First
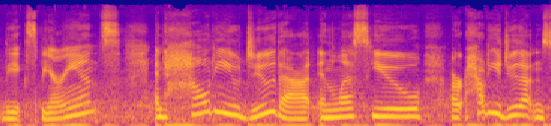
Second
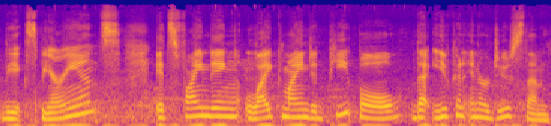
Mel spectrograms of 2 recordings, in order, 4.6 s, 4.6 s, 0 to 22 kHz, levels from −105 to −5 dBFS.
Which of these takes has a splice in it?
second; 1 cut; at 1.3 s

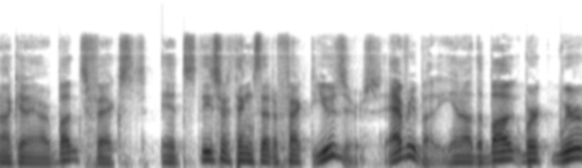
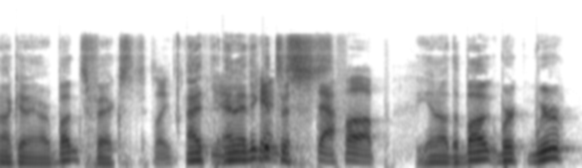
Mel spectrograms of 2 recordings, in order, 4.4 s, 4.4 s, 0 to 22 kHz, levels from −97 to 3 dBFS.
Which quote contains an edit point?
second; 2 cuts; at 1.1 s, 3.1 s

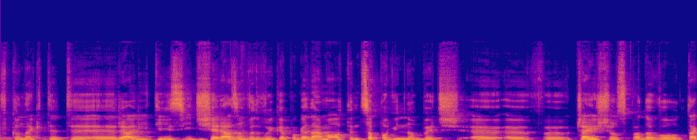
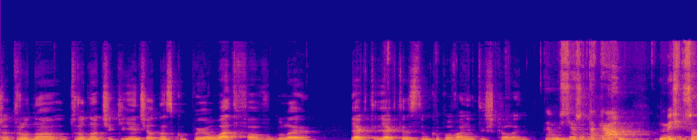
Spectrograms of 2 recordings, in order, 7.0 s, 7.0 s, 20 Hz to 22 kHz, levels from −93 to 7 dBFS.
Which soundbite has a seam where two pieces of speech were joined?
second; 1 cut; at 5.3 s

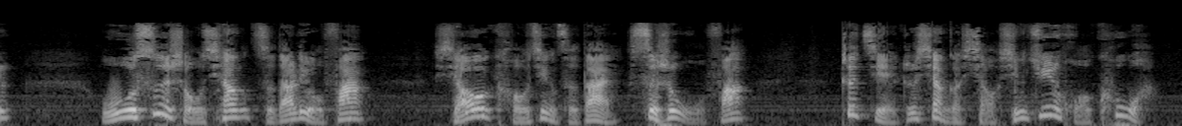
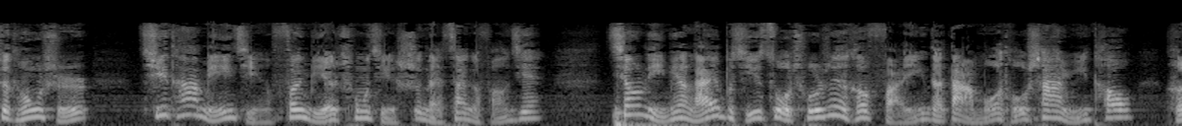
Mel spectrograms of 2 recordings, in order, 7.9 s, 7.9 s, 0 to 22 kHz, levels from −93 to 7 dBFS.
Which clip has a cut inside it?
first; 1 cut; at 2.8 s

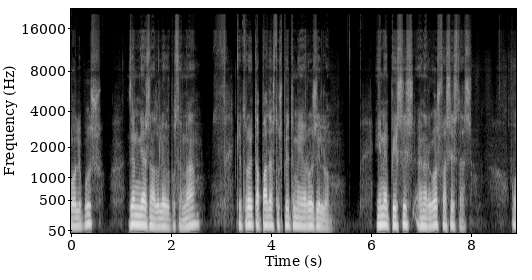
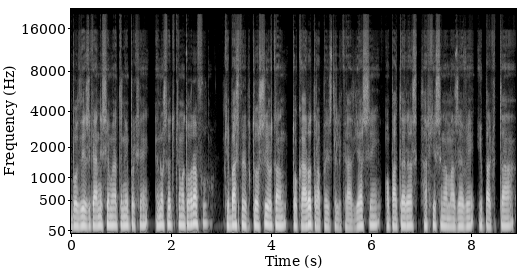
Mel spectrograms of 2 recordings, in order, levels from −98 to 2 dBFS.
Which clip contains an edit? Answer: second; 2 cuts; at 2.9 s, 6.9 s

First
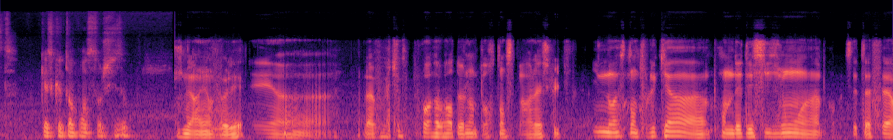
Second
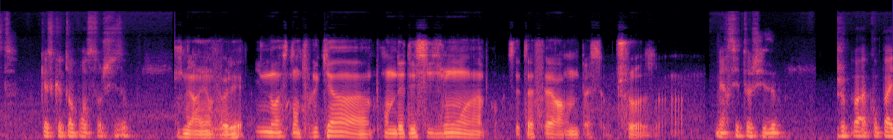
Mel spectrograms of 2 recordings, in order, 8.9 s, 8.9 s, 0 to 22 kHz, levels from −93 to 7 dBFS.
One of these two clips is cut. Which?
second; 2 cuts; at 2.5 s, 7.0 s

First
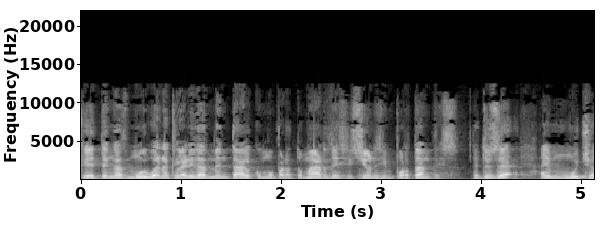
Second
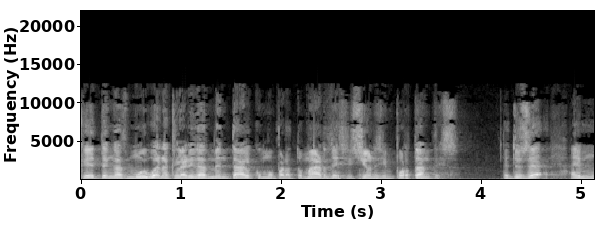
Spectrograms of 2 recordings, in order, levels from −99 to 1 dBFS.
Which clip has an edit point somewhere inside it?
first; 1 cut; at 3.8 s

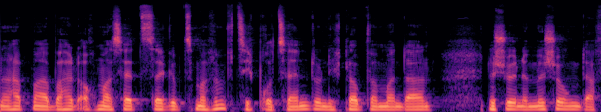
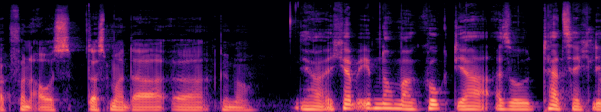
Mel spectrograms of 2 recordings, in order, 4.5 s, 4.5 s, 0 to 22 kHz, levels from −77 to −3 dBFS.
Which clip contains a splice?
second; 1 cut; at 1.6 s

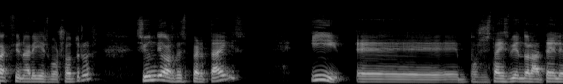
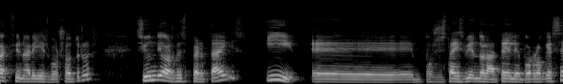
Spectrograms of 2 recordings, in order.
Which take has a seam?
second; 1 cut; at 2.6 s

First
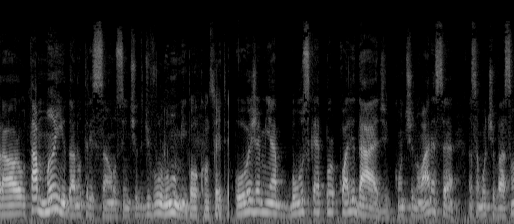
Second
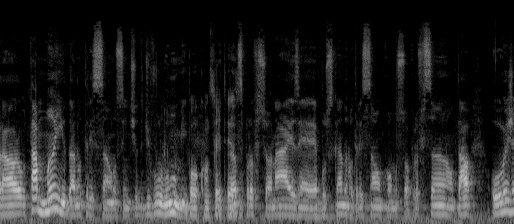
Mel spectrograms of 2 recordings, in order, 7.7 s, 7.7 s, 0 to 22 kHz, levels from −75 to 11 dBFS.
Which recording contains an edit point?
first; 1 cut; at 3.4 s

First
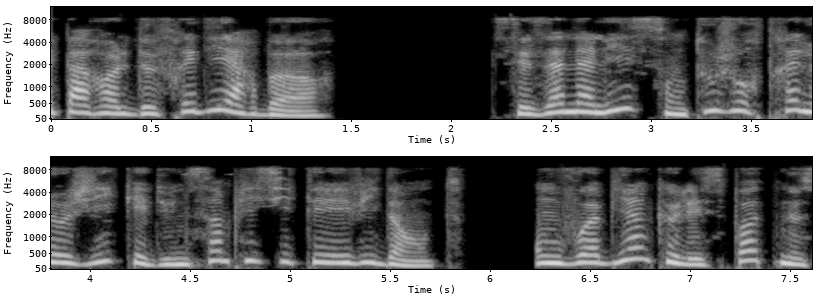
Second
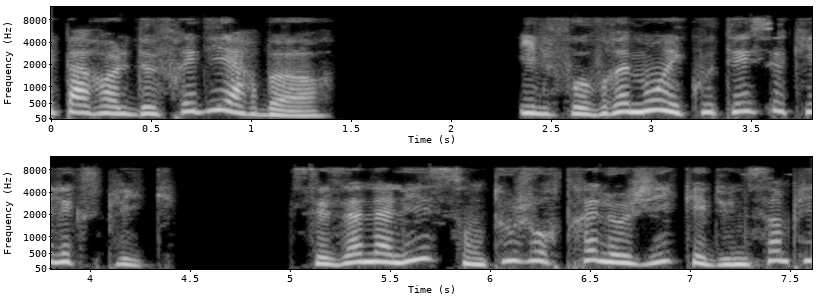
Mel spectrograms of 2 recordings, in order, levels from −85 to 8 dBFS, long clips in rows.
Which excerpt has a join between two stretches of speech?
first; 2 cuts; at 2.1 s, 6.1 s

